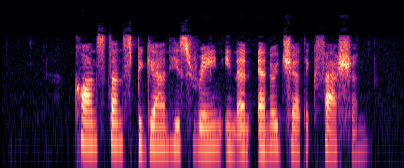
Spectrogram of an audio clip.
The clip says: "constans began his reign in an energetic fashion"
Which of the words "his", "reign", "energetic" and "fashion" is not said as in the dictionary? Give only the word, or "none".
his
